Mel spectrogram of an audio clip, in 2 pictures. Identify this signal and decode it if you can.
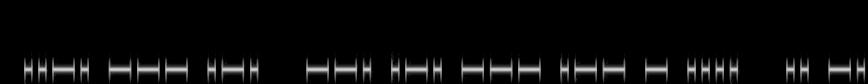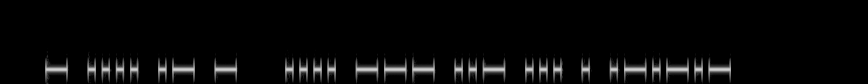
Morse code, heard as a keyed tone, about 17 wpm, 700 Hz. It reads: FOR GROWTH IN THAT HOUSE.
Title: Sentences from Top 1000 Words - Review Part 5 - 17wpm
